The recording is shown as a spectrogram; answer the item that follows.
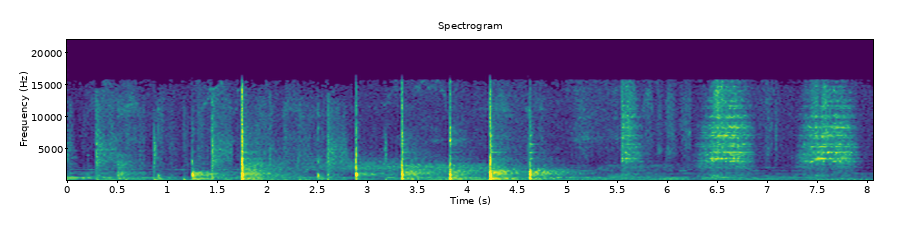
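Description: A hammer tapping a wooden block to seat a metal dust cap onto a trailer hub: about eight sharp taps, some ringing briefly, between about one and five seconds in. Background music runs underneath.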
